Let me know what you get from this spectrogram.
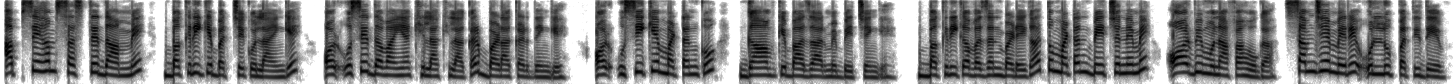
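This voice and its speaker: A woman's voice: on the high side, animated, normal speed, few pauses, no room sound, studio quality, natural voice. A woman playing a greedy, scheming village wife in a cartoon, scolding and commanding with sarcasm. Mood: scheming, bossy. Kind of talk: Hindi cartoon voice acting.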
